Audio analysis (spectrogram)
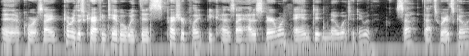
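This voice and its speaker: Soft-spoken and relaxed, with vocal fry, a fairly quick pace and hardly any pauses. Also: man, medium pitch for a man, ordinary pitch variation. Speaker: gaming video creator. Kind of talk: casual gameplay commentary. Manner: relaxed, with pauses and fillers.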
